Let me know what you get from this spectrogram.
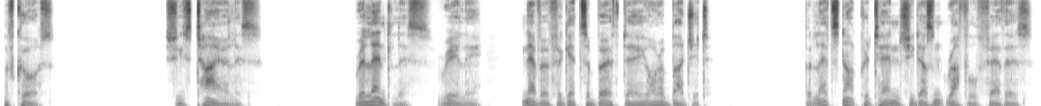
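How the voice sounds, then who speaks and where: Man doing a haughty, low-pitched leading lady. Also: lively intonation, unhurried, long pauses, slightly rough, dry recording, clean studio sound, heavily acted. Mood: tight, dismissive. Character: defensive, haughty suburban amateur-dramatics leading lady.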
